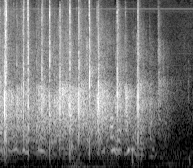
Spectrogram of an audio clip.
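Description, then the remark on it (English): An audience applauds a discussion panel, with a dense, crackling patter of many hands clapping at a moderate level, then thinning and fading out over the last second. “Give him another hand, and I'm going to hand it over to our very capable and brilliant deputy mayor.”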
